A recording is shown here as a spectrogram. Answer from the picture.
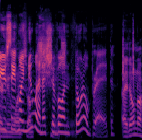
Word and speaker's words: Siobhan: there be an educational class on how to pronounce Shon okay so uh in that case I'll see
